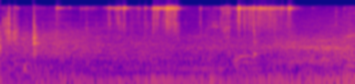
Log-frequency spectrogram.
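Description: Steel tow safety chain clinking and rattling as its links are gathered up and handled, in short bunches of clinks, over a low steady rumble.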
